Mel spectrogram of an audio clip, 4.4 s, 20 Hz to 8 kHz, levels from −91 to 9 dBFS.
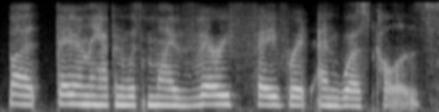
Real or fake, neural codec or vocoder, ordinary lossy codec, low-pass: fake; codec, 16 kHz, 8 kbps, FreqCodec, smaller model; AAC, 32 kbps; 7.2 kHz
